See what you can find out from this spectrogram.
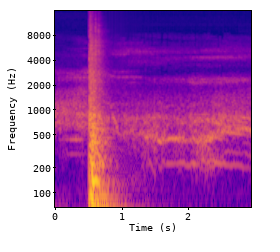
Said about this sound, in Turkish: Pencere açık herhalde, ondan kapı çarptı.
